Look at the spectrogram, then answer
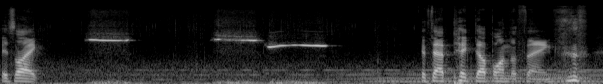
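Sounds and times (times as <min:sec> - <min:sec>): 
speech: 0:00.0 - 0:00.5, 0:04.2 - 0:06.0
bird call: 0:00.8 - 0:01.4, 0:02.1 - 0:03.4.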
